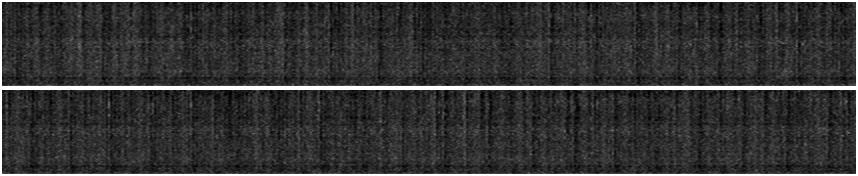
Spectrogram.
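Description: Electric domestic sewing machine running steadily, its needle making a rapid, even stitching rhythm as it edge-stitches a folded hem.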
